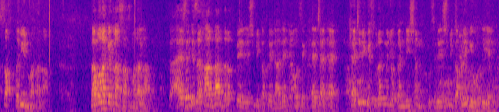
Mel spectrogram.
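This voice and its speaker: A man giving a dramatic devotional sermon at a mourning gathering, telling a story and repeating lines for emphasis. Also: medium pitch. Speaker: majlis orator. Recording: echoey hall, far mic, crowd.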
